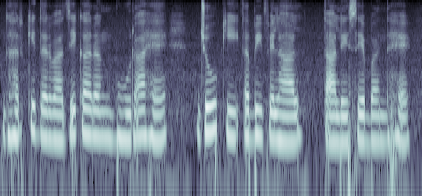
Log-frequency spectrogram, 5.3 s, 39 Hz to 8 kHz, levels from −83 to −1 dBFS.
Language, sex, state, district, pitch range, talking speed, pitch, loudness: Hindi, female, Uttar Pradesh, Lalitpur, 180-205 Hz, 170 wpm, 195 Hz, -17 LUFS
